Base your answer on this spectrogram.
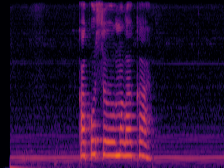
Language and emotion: Russian, neutral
